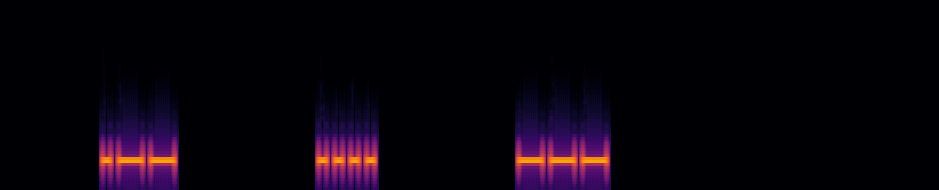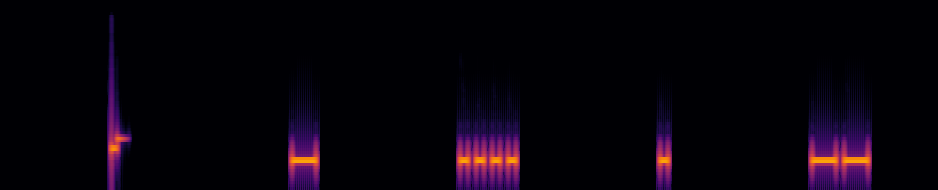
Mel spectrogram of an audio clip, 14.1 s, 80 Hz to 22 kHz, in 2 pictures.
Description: Morse code, heard as a keyed tone, about 20 wpm, spaced as for 7 wpm, 700 Hz. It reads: WHO THEM
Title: 6x Character Spacing - Top 200 Words - 20wpm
